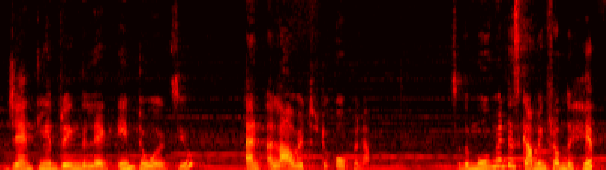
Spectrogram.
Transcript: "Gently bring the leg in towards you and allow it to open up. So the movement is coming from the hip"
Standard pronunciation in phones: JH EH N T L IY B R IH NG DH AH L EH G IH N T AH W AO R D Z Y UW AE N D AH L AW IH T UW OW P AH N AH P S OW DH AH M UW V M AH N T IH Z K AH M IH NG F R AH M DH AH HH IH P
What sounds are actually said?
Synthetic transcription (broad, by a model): JH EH N T L IY B R IH NG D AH L EH G IH N T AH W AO R D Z Y UW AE N D AH L AW IH T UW OW P AH N AH P S OW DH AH M UW V M AH N T IH Z K AH M IH NG F R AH M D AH HH IH P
